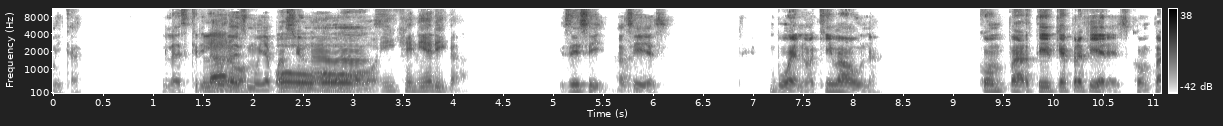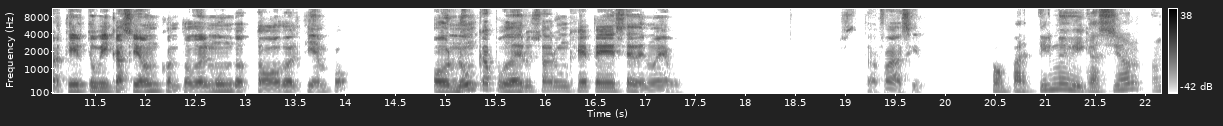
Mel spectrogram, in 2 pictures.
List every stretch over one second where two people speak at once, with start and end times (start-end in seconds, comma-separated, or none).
1.5-3.2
